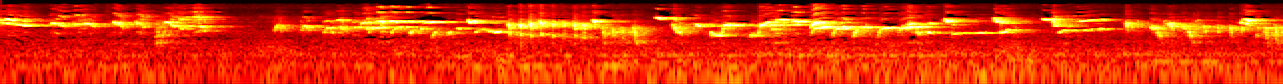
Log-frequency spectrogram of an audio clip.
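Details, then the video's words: Wake-up song of canaries: dense, fast trilling and twittering, high rapid rolls shifting pitch every second or so, one brief pause near the start, then unbroken chatter. "Kanarienvögel Weckgesang |||Canaries wake-up song"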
